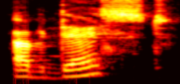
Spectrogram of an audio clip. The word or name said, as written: Abdest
